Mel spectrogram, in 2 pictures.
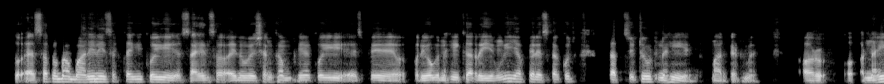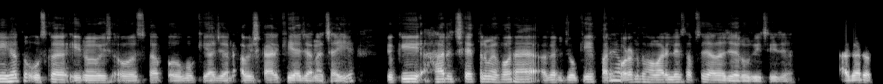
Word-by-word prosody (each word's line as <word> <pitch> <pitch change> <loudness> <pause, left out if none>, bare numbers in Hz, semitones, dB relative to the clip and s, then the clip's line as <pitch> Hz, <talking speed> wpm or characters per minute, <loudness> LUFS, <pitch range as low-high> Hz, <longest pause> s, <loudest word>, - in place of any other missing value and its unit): तो - - -1
ऐसा 100 - +1
तो 130 - +1
मैं 125 - +3
मान 115 +1 +2
ही 125 - +5
नहीं 130 -1 +4
सकता 120 0 -3
कि 120 - +1
कोई 115 -4 +2
साइंस 100 +1 -1
और - - +1
इनोवेशन 100 +1 +1
कंपनियाँ 105 +1 -2
कोई 105 -1 +1 0.2
इसपे 105 0 -2 0.3
प्रयोग 105 +2 +3
नहीं 110 +1 0
कर - - +1
रही 95 -1 +3
होंगी 125 +8 0
या 130 - +1
फिर 120 - -1
इसका 110 -1 -2
कुछ - - -5 0.4
सब्स्टीट्यूट 130 -2 0
नहीं 105 -2 +2
है 80 - -6 0.2
मार्केट - - -4
में - - -4 0.5
और - - +3 0.3
अ, - - 0
नहीं 130 +7 +4
है 150 - +4
तो - - -4
उसका 110 +3 +1 0.2
इनोवेशन 100 -1 +1
उसका 95 +2 -1
वो 95 +2 0
किया 95 0 0
आविष्कार 100 +2 +1
किया 100 0 +1
जाना 95 -1 0
चाहिए। 90 +1 -2
क्योंकि 130 +5 0 0.2
हर 125 +1 +2
क्षेत्र 125 0 0
में 125 - +2
हो 115 +1 +1
रहा 115 0 +1
है - - +2
अगर 105 +1 -1
जो - - +3
कि 120 +4 -1
पर्यावरण 130 -10 +1
तो 125 - -3
हमारे 110 0 +2
लिए 115 - +1
सबसे - - -4
ज़्यादा 105 -1 +3
ज़रूरी 85 -2 +1
चीज़ 85 0 -5
है। - - -7 0.6
अगर 105 +2 +4
105 Hz, 215 wpm, -14 LUFS, 100-115 Hz, 0.6 s, ही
